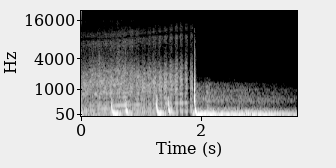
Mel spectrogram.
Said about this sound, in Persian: رنگش پرید. ضربان قلبش زیاد شد.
